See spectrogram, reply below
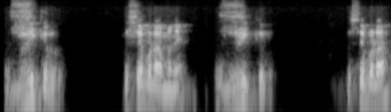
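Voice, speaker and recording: A man's voice: fairly high pitch, expressive, normal speed, darkish tone, breathy edge, dry recording. A man teaching Quran recitation in an online class, patiently repeating letter sounds and checking whether his students understood.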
